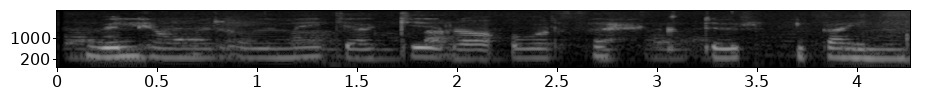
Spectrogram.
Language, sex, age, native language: Icelandic, female, 11, Icelandic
